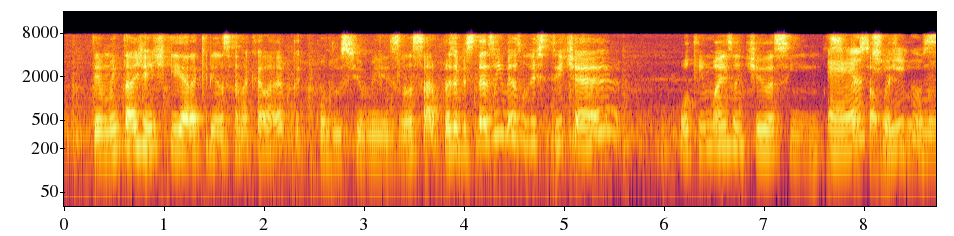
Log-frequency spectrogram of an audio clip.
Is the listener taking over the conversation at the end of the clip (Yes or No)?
Yes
